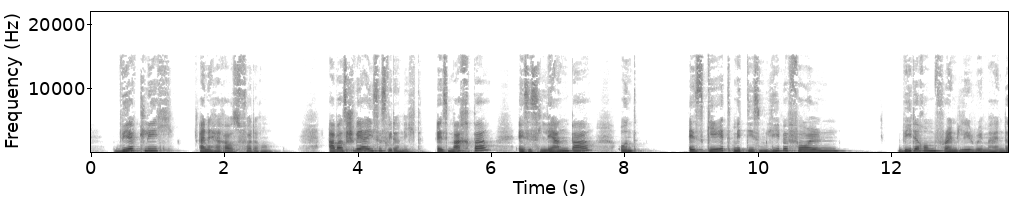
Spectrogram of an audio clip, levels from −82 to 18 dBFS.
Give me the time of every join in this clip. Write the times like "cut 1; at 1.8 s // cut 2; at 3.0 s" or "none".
cut 1; at 3.8 s // cut 2; at 4.4 s // cut 3; at 5.3 s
